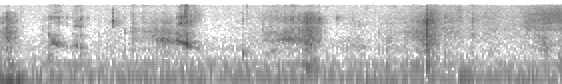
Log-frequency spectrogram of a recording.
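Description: Crisp crunching and chewing of a cookie, with several sharp bites and moist mastication sounds repeating irregularly, no talking.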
